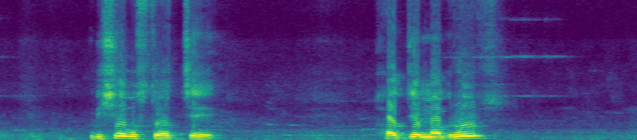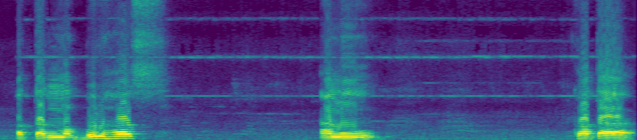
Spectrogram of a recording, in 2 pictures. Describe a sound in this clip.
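A middle-aged man speaks calmly in short phrases over an online call.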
